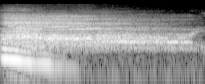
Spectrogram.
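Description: A woman's long exhale through the mouth, a sigh: a voiced tone falling in pitch over the first second under a breathy rush of air that fades out after about two seconds.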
